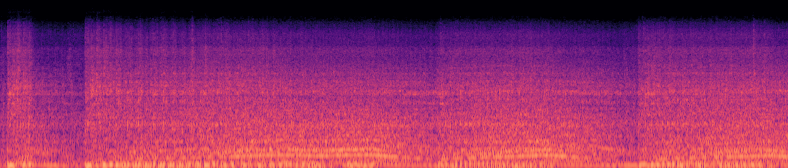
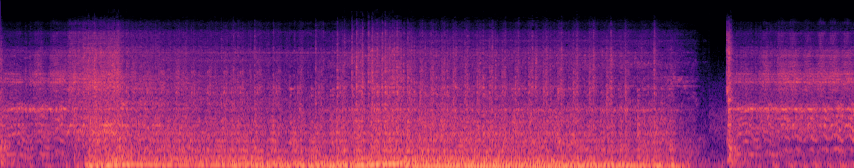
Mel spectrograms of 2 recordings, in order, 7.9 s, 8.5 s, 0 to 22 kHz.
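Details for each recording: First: 1950s Ford F5 tow truck, abandoned and sitting outside for a long time, idling on its own after carburetor work, with fuel switched back to the truck's tank; low steady rumble, slight speed drift and air hiss, normal idle. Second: 1950s Ford F5 tow truck, long abandoned outdoors, with the air filter refitted: the engine catches, runs unevenly for several seconds, then dies and coughs once. The carburetor is suspected, with fuel leaking from the accelerator pump and gas all over the engine.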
